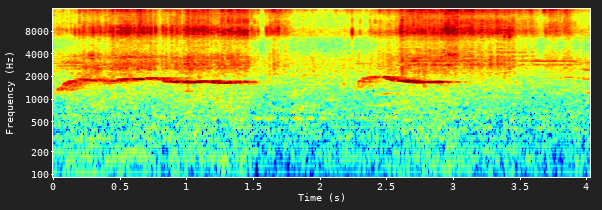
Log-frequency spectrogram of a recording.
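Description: Two long whistled notes. The first rises at the start and is held for about a second and a half. The second, shorter one comes about two seconds in and falls slightly.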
